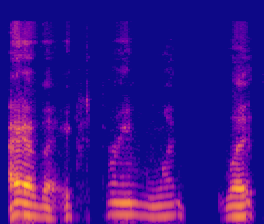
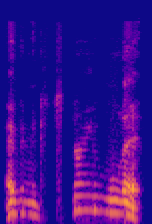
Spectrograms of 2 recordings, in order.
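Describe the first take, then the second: First: "limp list" slurred through a toothless lisp; "extreme limp list", lisping without teeth. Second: "list" as a second, higher try at lisp; "extreme list" said again, carefully; corrected try. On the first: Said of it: "I have an extreme list". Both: Real, not acted.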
